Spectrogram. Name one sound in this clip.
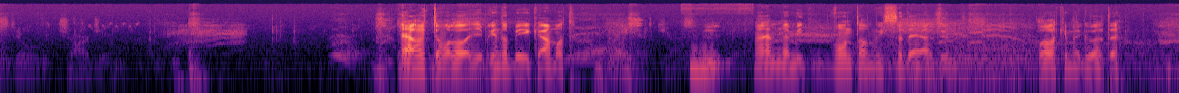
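An axe strikes a creature in a fight, with thuds and clangs.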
